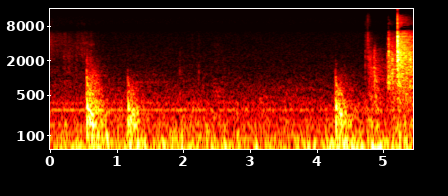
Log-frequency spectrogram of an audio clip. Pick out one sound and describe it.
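Objects knock softly on a table.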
